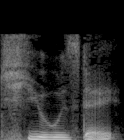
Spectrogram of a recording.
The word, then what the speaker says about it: Tuesday: I had to go to speech class there, and I was told that the correct pronunciation of that day of the week was Tuesday, like T-Y-U, Tuesday.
